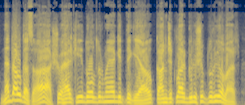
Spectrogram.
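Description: A man's voice: fairly high pitch, animated, fairly quick, darkish tone, no echo, voice pushed up, lightly acted. A lazy village joker talks in a raised, loose voice, as a male narrator puts him on. He sounds cheeky and unbothered. The recording is dry. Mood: joking. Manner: joking, easygoing.

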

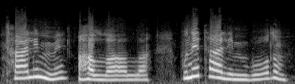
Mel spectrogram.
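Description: A woman's voice: a little high, expressive, fairly quick, dry recording, close to an everyday voice. Woman doing a bewildered old street sweeper. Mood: puzzled. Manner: bewildered, exclaiming. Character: puzzled old male street sweeper, nosy.

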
